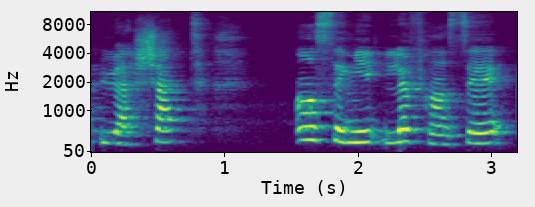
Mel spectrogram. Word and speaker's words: Uashat: Je viens de le regarder puis j'ai tout le temps le goût de rajouter une coupe de syllabes, Uashat, ouais c'est ça, U-A-S-H-A-T, Uashat.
